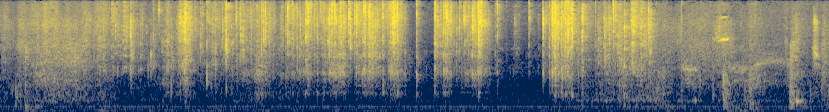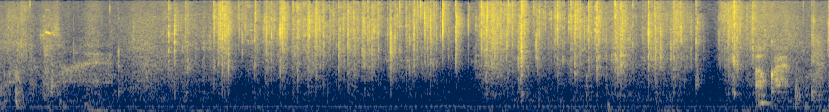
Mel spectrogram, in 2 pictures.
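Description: Hair dye foils being unfolded, checked and crinkled in a salon, with a soft, steady crinkling and faint tearing close by and a low hum beneath it all the way through.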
